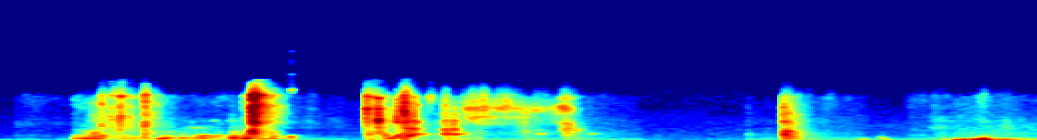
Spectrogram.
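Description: Two bursts of rustling and knocking, each about a second and a half long, then a single sharp knock near the end. This is handling noise from the phone camera being carried and moved while walking.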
